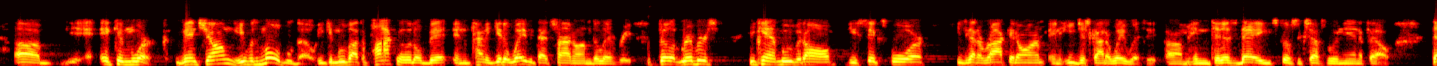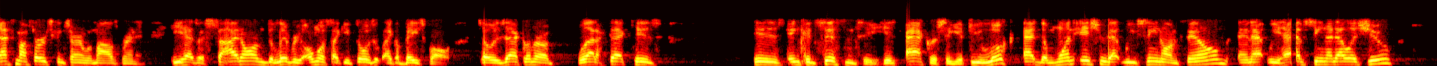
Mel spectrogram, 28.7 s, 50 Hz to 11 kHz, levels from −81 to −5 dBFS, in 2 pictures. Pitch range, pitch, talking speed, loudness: 120-160 Hz, 140 Hz, 235 wpm, -24 LUFS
